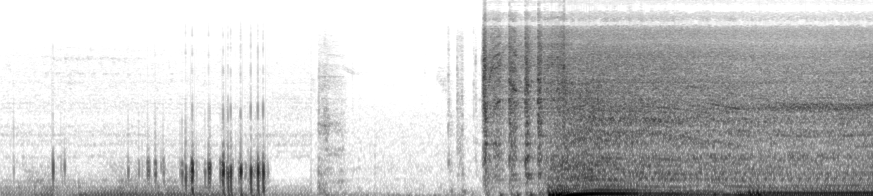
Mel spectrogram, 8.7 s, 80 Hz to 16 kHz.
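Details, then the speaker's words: Nissan Sentra (2013-2019) CVT with transmission codes stored: engine catches and revs to steady drone in reverse but car doesn't move, no engagement in reverse, drive or low; CVT slipping, not engaging, to be replaced. "I can hear it trying to go in reverse. It seemed like it went in reverse. R there. Nothing."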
